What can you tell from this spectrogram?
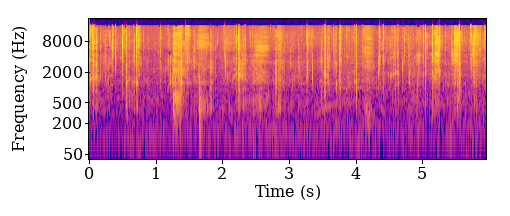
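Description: Cooked crab shells cracking and crunching as they are bitten, chewed and broken apart, a rapid, irregular run of sharp cracks.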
